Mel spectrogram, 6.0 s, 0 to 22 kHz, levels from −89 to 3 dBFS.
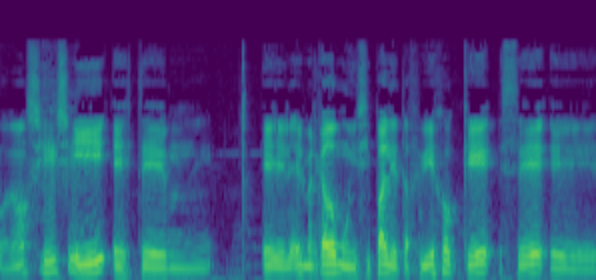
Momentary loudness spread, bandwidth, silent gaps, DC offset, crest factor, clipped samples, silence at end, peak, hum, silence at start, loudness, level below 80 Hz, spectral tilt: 9 LU; 11.5 kHz; none; under 0.1%; 22 dB; under 0.1%; 0 s; -2 dBFS; none; 0 s; -22 LUFS; -60 dBFS; -5.5 dB/octave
